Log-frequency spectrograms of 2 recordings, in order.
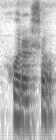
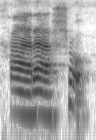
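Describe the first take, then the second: First: Every vowel is pronounced as a full o. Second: The unstressed vowels are reduced toward a. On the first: The speaker calls it wrong. "y no es хорошо" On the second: The speaker calls it right. "es хорошо"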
